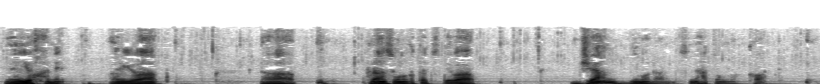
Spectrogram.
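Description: A man, a pastor, giving a calm, explanatory sermon with frequent pauses and fillers. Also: low-pitched, slightly rough, no echo, highs cut off. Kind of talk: sermon on scripture names.

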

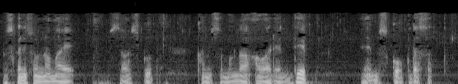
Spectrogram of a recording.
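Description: A man, a pastor, giving a calm, explanatory sermon with frequent pauses and fillers. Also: rumbling low, dull audio. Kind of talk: sermon on scripture names.

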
